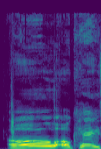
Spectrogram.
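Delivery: loud high startled oh; surprised. Real, not acted. Reacting to a message from Spirit, surprised and loud. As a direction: gasp it out loud.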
